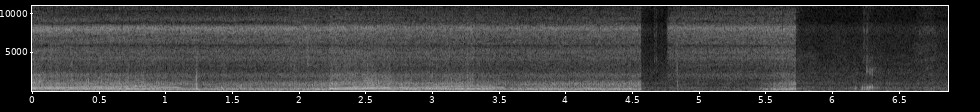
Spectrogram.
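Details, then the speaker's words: Teaching example of a polyphonic wheeze, a high-pitched hissing sound with multiple tones, here one high and one low, from dynamic small-airway compression at the bronchiole level. "Polyonic which has multiple tone. See it has two one high pitch one low."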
